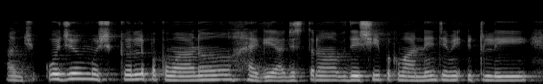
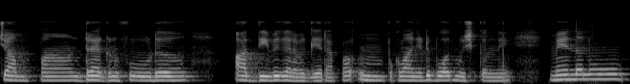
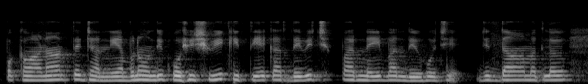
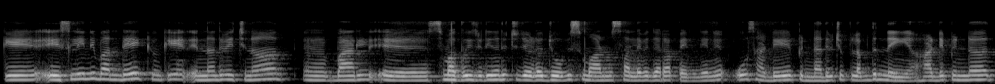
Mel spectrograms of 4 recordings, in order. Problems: none marked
